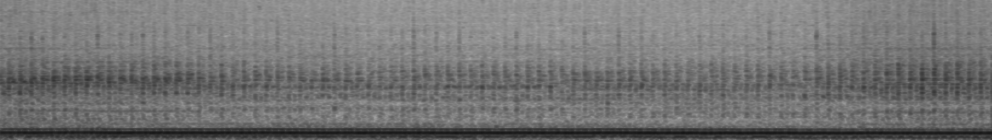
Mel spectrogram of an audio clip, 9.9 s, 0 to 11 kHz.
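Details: BMW M3 E92 engine at idle with a steady, rapid ticking knock over an even hum from inside the engine, cause not pinned down; engine knocking.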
